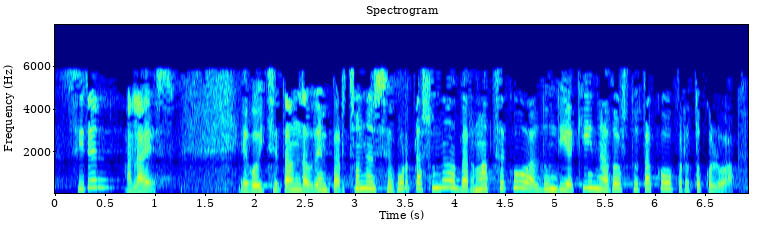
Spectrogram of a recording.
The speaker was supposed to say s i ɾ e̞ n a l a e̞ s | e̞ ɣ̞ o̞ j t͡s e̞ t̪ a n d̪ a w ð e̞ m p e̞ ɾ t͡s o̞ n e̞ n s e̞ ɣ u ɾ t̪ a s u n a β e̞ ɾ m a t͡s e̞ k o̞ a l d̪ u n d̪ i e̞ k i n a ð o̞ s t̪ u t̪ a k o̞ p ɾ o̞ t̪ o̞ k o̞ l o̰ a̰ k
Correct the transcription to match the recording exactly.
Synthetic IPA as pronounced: s i ɾ e̞ n a l a e̞ s | e̞ ɣ̞ o̞ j t͡s e̞ t̪ a n d̪ a w ð e̞ m p e̞ ɾ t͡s o̞ n e̞ n s e̞ ɣ u ɾ t̪ a s u n a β e̞ ɾ m a t͡s e̞ k o̞ a l d̪ u n d̪ i e̞ k i n a ð o̞ s t̪ u t̪ a k o̞ p ɾ o̞ t̪ o̞ k o̞ l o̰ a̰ k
